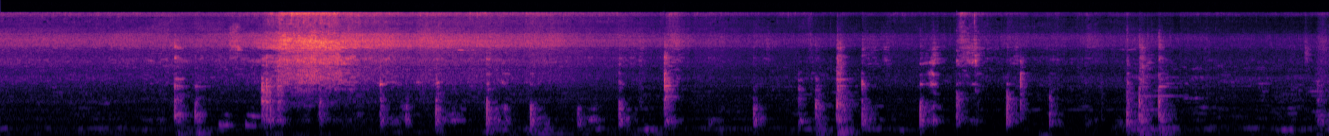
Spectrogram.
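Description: Fried saag scraped from a metal karahi into a pot of chicken in hot oil: a loud sizzle about three seconds in as it lands, then a spoon knocking and scraping against the metal pans as it is stirred in.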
